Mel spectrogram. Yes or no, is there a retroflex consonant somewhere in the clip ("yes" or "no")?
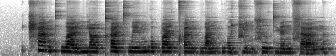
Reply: yes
